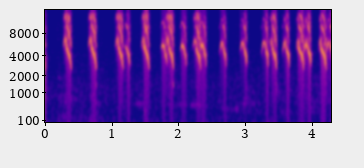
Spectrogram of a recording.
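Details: Several wild junglefowl chicks peep in overlapping, high, down-slurred notes, some doubled, forming a busy irregular chatter.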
